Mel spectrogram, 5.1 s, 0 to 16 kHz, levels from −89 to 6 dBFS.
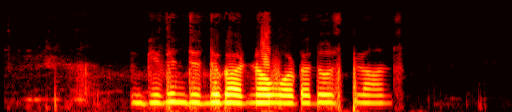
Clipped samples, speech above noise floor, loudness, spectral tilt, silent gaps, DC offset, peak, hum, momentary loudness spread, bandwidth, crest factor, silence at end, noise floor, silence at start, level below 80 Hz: under 0.1%; 59 dB; -15 LUFS; -8.5 dB/octave; none; under 0.1%; 0 dBFS; none; 16 LU; 6 kHz; 18 dB; 1.3 s; -74 dBFS; 1.3 s; -54 dBFS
